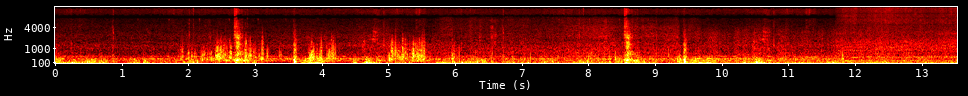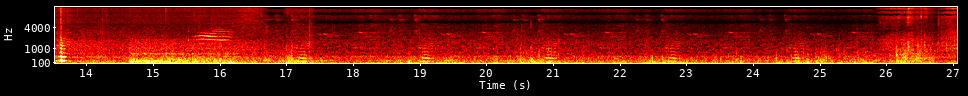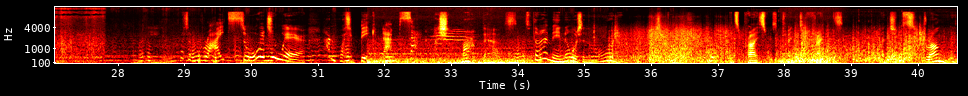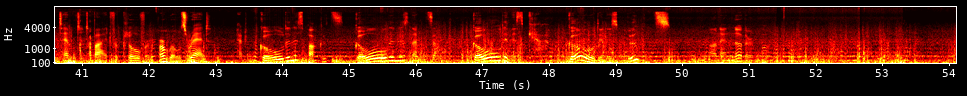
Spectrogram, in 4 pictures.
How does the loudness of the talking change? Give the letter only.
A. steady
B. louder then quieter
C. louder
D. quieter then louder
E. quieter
A.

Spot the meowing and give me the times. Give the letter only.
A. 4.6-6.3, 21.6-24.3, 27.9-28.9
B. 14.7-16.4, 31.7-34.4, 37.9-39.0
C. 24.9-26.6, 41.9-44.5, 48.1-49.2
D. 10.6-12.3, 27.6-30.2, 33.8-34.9
B.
